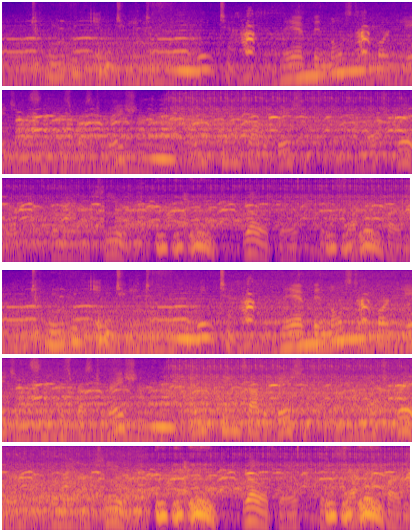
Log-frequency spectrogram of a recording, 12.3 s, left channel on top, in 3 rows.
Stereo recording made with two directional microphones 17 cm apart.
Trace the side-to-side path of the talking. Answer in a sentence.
In this clip you hear the talking stay put.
